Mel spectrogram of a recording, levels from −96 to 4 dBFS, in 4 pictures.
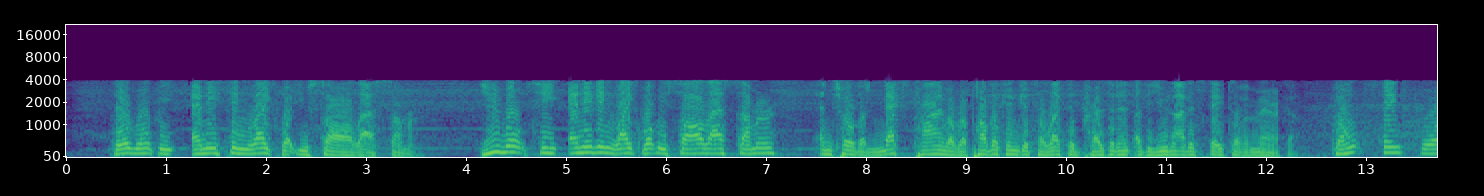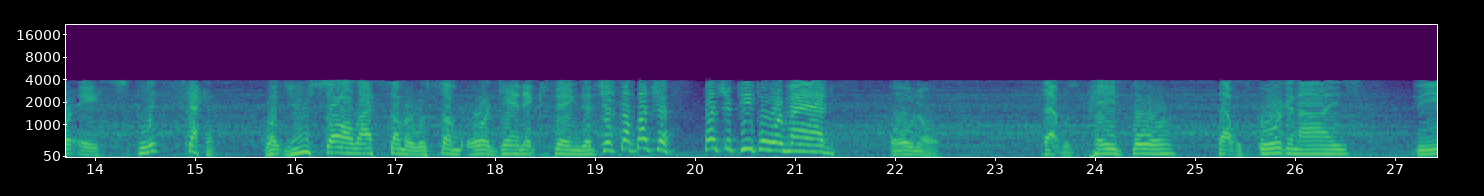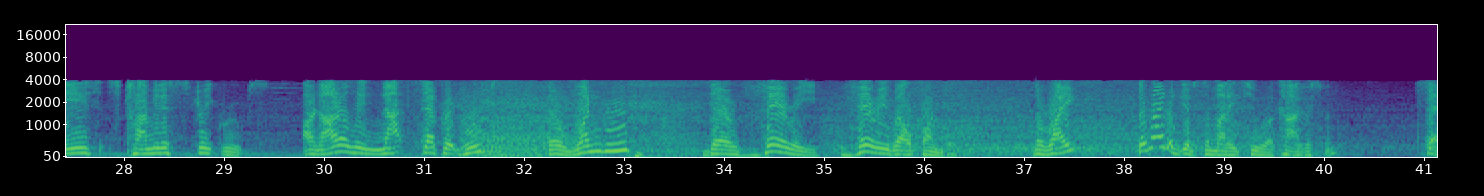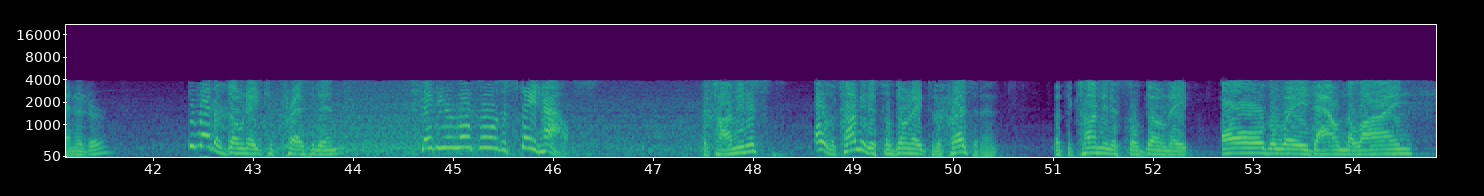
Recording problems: distortion; heavy; 7 dB below the speech
garbled, watery; badly; nothing above 4 kHz
machinery noise; noticeable; throughout; 15 dB below the speech

